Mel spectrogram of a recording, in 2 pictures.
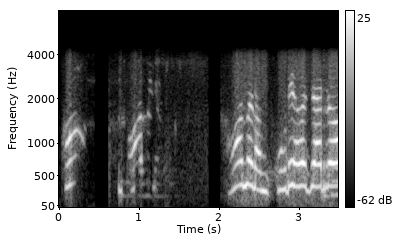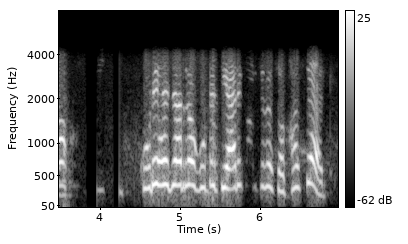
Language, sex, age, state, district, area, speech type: Odia, female, 18-30, Odisha, Balangir, urban, conversation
